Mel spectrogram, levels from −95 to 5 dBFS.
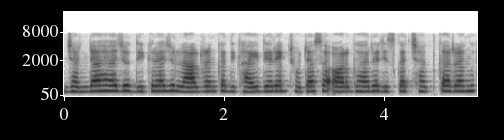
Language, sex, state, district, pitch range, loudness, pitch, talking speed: Hindi, female, Chhattisgarh, Bastar, 230-245 Hz, -17 LUFS, 235 Hz, 280 wpm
